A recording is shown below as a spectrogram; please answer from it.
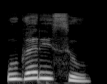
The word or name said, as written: ಊಗುರಿಸು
